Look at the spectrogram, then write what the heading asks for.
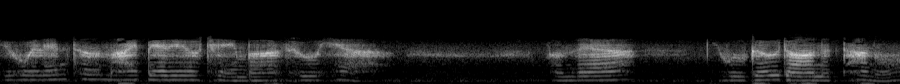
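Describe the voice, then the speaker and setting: An actress playing the solemn, commanding ghost of an ancient princess in an old radio drama, speaking formally and imperiously. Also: female voice, fairly low pitch. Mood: solemn farewell. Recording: noisy, tinny old radio broadcast.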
